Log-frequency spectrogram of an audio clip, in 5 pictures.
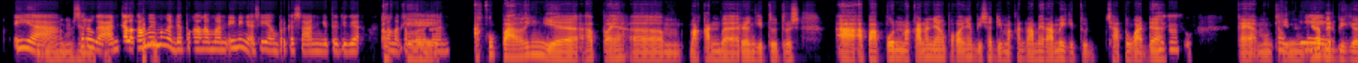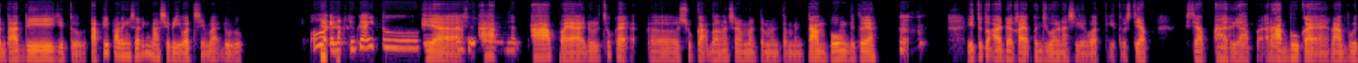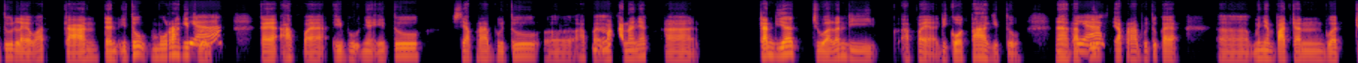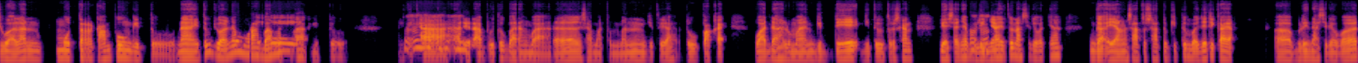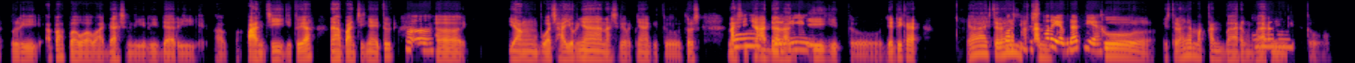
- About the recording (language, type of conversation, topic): Indonesian, unstructured, Apa pengalaman paling berkesan yang pernah kamu alami saat makan bersama teman?
- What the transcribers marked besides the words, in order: tapping; chuckle; other background noise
